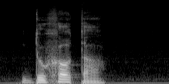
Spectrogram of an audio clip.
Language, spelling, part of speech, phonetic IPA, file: Polish, duchota, noun, [duˈxɔta], Pl-duchota.ogg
